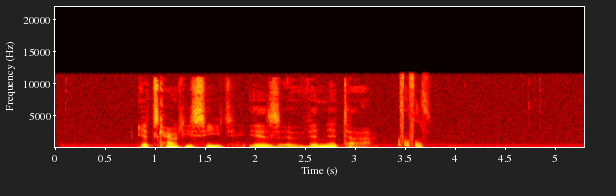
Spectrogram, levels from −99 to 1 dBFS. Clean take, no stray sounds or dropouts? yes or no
no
